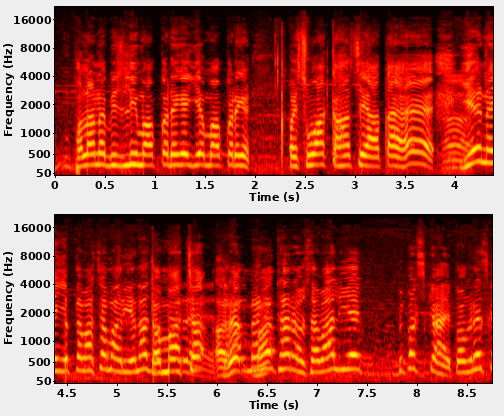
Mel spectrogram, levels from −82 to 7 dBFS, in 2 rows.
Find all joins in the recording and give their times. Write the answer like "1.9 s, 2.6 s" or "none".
4.5 s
